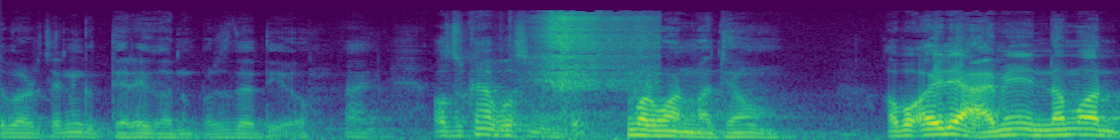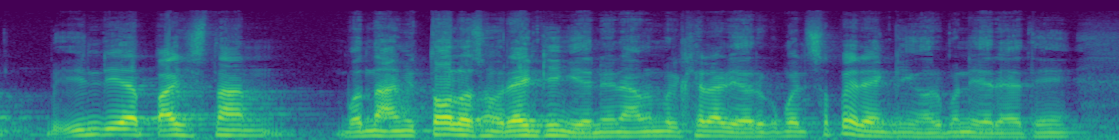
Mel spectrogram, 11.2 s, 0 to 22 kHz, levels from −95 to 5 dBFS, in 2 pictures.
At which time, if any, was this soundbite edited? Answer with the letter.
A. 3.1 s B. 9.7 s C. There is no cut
A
